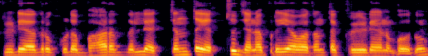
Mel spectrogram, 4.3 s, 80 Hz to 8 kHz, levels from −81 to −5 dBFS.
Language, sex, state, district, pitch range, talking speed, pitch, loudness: Kannada, male, Karnataka, Bijapur, 140-155 Hz, 125 wpm, 145 Hz, -17 LUFS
